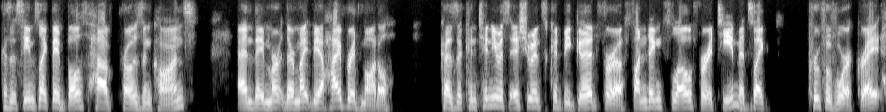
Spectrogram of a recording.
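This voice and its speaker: A man's voice: on the high side, normal speed, no room sound. A man asking a question on a group call while out of breath from hiking uphill. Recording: dry lo-fi call audio.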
